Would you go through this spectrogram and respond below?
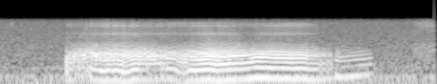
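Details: Pug snoring asleep on a couch: one drawn-out, buzzing, whistly breath through the nose and throat, typical of a flat-faced dog snoring.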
